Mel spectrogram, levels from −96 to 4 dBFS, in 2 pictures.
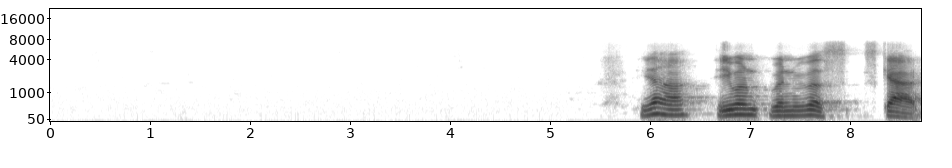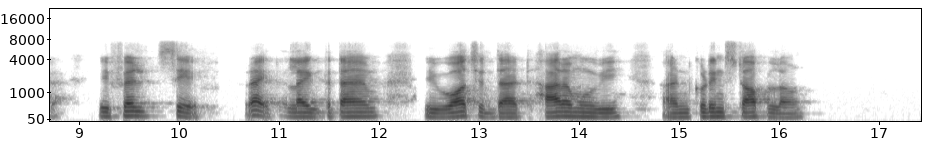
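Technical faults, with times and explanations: Nothing here counts as a fault: the speech comes through the AMR wideband (HD Voice) codec at 12.65 kbit/s, a rate where that codec keeps speech clear, with only the light coding damage you'd expect from it.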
